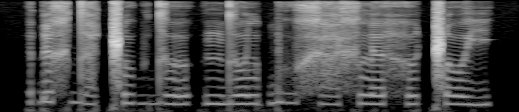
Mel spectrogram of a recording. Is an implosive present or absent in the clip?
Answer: present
